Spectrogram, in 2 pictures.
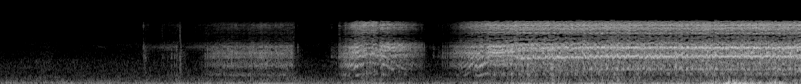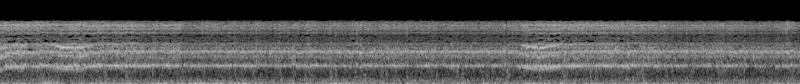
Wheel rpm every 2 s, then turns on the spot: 0, 20, 70, 160, 210, 230, 230, 230.
none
